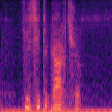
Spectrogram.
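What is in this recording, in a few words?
"visitekaartje", Dutch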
